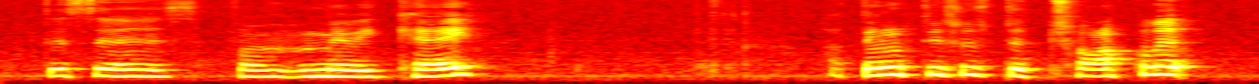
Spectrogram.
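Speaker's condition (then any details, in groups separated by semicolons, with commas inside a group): Speech impairment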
